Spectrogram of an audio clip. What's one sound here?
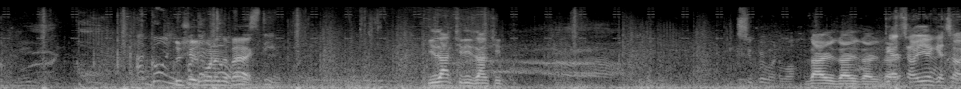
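Weapons fire in rapid bursts in a video game.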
